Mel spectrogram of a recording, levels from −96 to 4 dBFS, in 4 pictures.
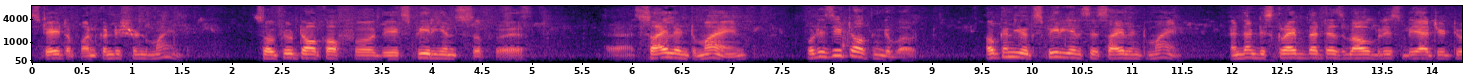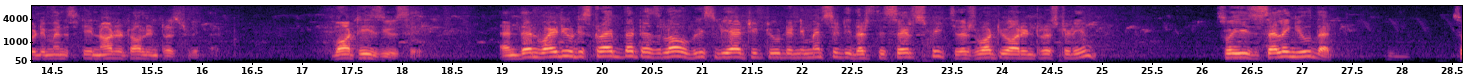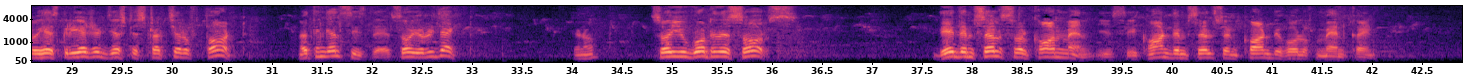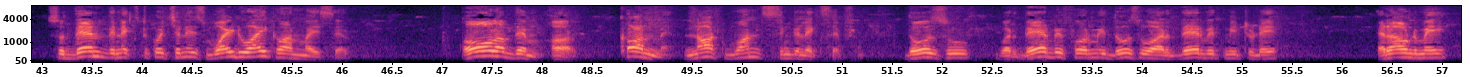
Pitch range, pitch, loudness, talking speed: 155-220 Hz, 180 Hz, -24 LUFS, 160 wpm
